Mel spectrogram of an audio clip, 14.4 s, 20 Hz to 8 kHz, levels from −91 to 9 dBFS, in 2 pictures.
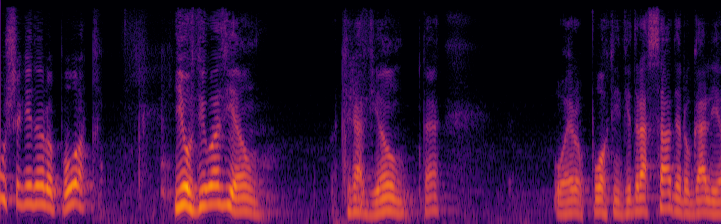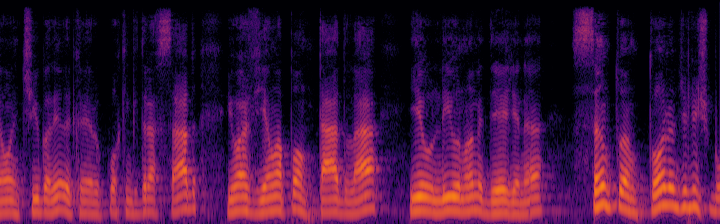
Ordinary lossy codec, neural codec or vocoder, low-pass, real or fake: none; codec, 16 kHz in and 24 kHz out, 1 kbps, XY-Tokenizer; 7.2 kHz; fake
